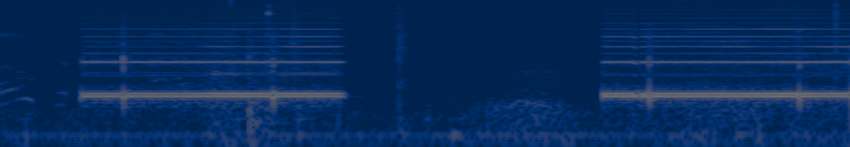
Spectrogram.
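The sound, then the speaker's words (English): A phone line ringing on an outgoing call to the Lego store in West Farms Mall: two long, steady, buzzy ringback tones separated by a pause of about two seconds, with faint background noise between the rings. “I am calling the Lego Storm in West Farms Mall.”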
